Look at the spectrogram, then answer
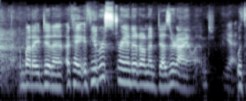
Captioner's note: laughter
